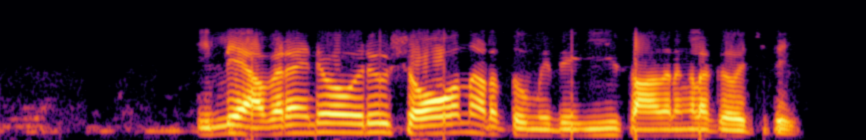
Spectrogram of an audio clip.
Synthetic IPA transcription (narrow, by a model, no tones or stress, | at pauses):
ilːeɐʋɐɾaːjindeoɾuɕo̞ːɐnɐɽɐt̪ːuʋumiðɨiːsaːd̪ʱɐnɐŋːɐɭo̞k̬ːe̞ʋɐt͡ɕːiʈːḛ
